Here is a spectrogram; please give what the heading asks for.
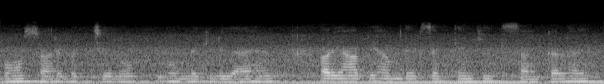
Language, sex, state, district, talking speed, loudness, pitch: Hindi, male, Chhattisgarh, Raipur, 200 wpm, -18 LUFS, 120 Hz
